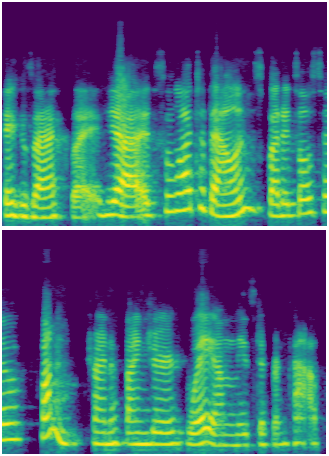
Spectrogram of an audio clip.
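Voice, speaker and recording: A woman from the Chicago area talks as a podcast guest, reflective and friendly, with an occasional um. Her pitch sits in the middle range. The audio is a little dull. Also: lively intonation, moderate pace. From United States, Chicago area. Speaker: guest author. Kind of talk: casual podcast interview.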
